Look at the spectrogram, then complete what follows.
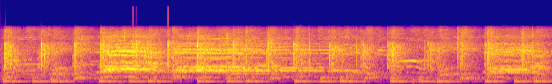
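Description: Capoeira roda music: a group singing over berimbau and pandeiro, with a steady low pulsing tone and even rhythmic strikes underneath.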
